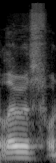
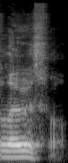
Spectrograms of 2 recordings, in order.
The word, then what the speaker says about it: Louisville: We pronounce it Louisville down here. It's kind of different. Everybody thinks it's Louisville, but it's Louisville.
